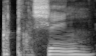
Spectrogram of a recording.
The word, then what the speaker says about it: Akaash: Akaash Singh and Jasleen's That's how you say his name. Akaash. thing, marriage drama, and all the disrespect that happened within that.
